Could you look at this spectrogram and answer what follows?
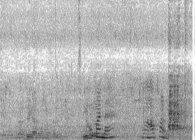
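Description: Spices frying in a pan while a pulao is cooked, a soft close sizzle with stirring scrapes that swell in two bursts, under a quiet room.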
